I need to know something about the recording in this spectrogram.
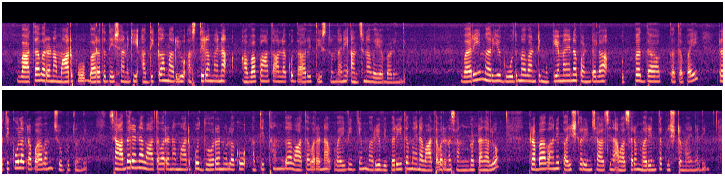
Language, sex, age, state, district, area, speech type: Telugu, female, 18-30, Telangana, Mahbubnagar, urban, spontaneous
